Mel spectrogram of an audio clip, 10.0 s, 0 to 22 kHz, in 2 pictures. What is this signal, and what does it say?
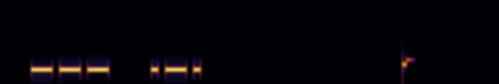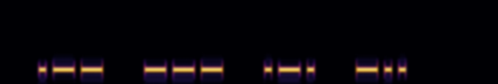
Morse code, heard as a keyed tone, about 17 wpm, spaced as for 12 wpm, 700 Hz. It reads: OR WORD
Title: 2x Character Spacing - Top 200 Words - 17wpm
